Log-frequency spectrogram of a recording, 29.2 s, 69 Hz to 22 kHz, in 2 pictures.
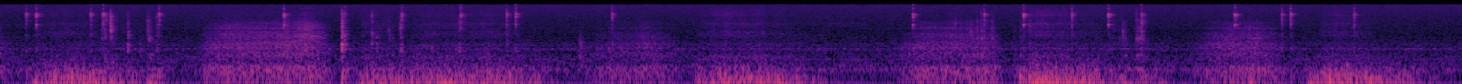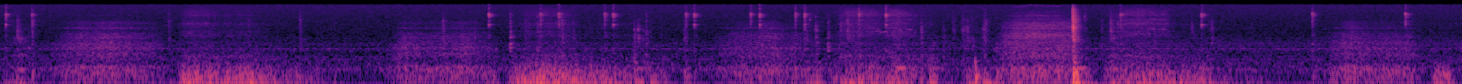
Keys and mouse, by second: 0.2 ctrl+shift+super+click, 0.9 ctrl+shift+super+click, 1.6-2.8 alt+super+drag, 4.0 right click, 5.1 click, 6.1-19.5 drag, 20.0 alt+click, 20.7 click, 21.5 ctrl+shift+super+click, 22.1 ctrl+shift+super+click, 27.8-28.7 super+drag.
